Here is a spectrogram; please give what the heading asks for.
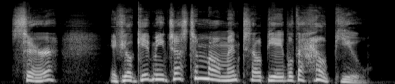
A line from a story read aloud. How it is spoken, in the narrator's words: the stewardess said in an agitated tone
